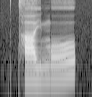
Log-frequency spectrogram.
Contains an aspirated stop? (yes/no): yes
